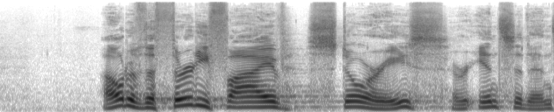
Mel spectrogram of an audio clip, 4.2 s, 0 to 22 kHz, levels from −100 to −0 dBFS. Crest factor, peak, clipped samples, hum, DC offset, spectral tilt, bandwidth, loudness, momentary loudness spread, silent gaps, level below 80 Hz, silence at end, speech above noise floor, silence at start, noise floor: 16 dB; -6 dBFS; under 0.1%; none; under 0.1%; -4.5 dB/octave; over 20 kHz; -22 LUFS; 10 LU; none; -72 dBFS; 0 s; 46 dB; 0.8 s; -67 dBFS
